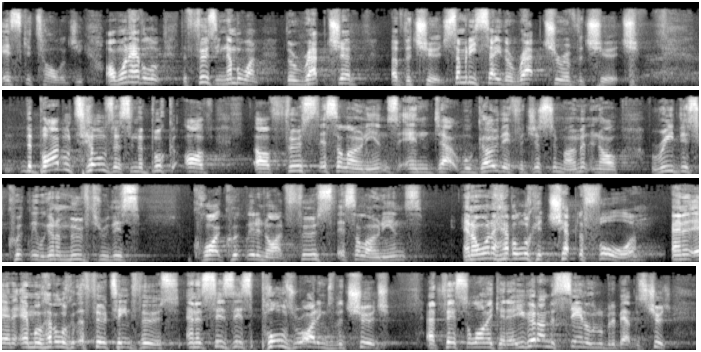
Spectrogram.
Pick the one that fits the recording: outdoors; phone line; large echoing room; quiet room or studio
large echoing room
